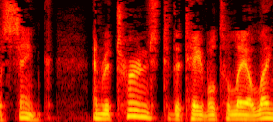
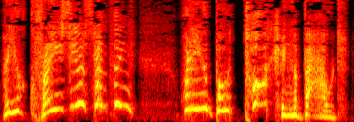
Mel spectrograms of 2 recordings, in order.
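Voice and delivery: much higher, louder outburst; indignant anger; 7 dB louder than usual. Acted. Chaplain snapping at the major and colonel, angry. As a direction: lash out in disbelief. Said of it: "wave of anger and indignation".

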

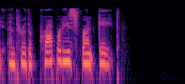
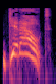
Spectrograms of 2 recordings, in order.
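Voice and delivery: high, loud urgent shout; 10 semitones higher, 6 dB louder than usual. A narrator's reading. Max to the two girls, shouting. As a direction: yell it as an order to flee. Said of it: "he shouted at the two girls".

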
